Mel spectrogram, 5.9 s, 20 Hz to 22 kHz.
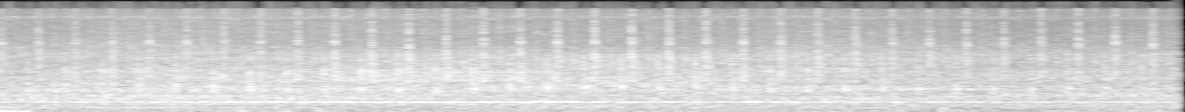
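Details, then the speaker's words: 1997 Mercedes M119 V8 at idle: sharp, light steady ticking about 160 a minute; brittle plastic oil-tube end caps break off, losing oil pressure to the top of the engine, starving the cams so the valvetrain ticks; cams undamaged after years. "they will break off and then you lose the pressure that's going to the top of the engine here and it uh causes a lack of lubrication and a ticking noise"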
